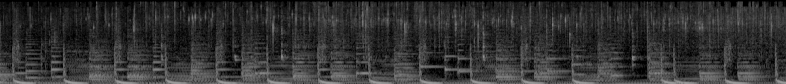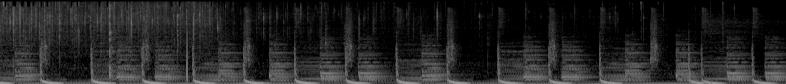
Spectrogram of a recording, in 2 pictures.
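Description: Oyster pancakes in batter fry in hot oil with a loud, continuous sizzle and crackle, close and steady throughout.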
